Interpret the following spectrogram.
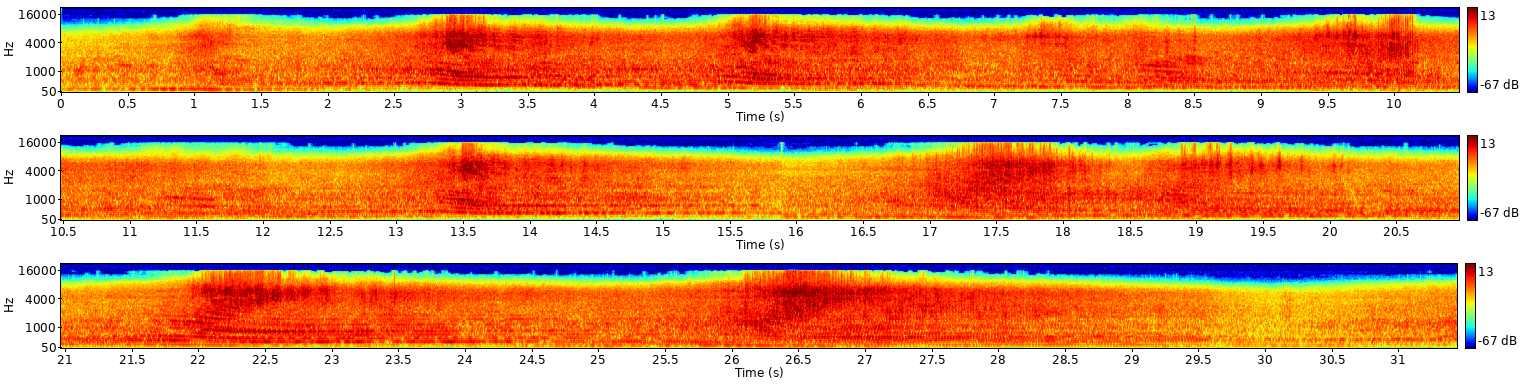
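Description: Historic racing cars passing at speed one after another, about ten pass-bys in all. Each engine note swells and then drops in pitch as the car goes by.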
